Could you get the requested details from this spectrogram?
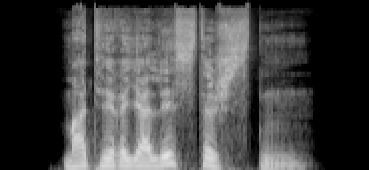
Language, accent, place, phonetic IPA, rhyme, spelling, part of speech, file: German, Germany, Berlin, [matəʁiaˈlɪstɪʃstn̩], -ɪstɪʃstn̩, materialistischsten, adjective, De-materialistischsten.ogg
- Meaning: 1. superlative degree of materialistisch 2. inflection of materialistisch: strong genitive masculine/neuter singular superlative degree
